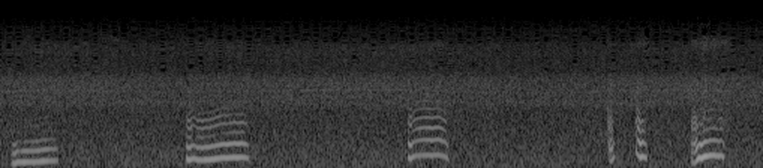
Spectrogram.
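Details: Sleeping female dog snoring loudly, as though dreaming: short nasal, squeaky tonal snores with stacked harmonics, some rising then levelling, about six irregular breaths over ten seconds, with a steady low room hum between them.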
